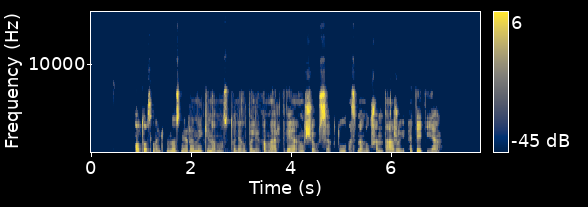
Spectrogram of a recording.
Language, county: Lithuanian, Vilnius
